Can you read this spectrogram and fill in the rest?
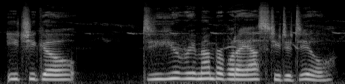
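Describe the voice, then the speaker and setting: A woman's voice: a little high, steady tone, normal speed, a little hiss or hum, natural voice. A woman playing a composed, stern warrior with a curt, matter-of-fact way of talking in an anime fan audio drama. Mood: composed, serious.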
